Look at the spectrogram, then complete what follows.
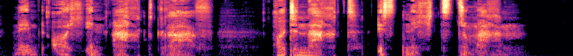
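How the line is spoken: Whispered in Franconian. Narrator (German): jemand flüsterte in fränkischer Sprache

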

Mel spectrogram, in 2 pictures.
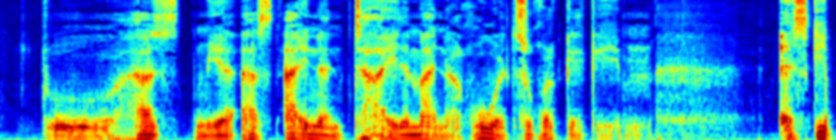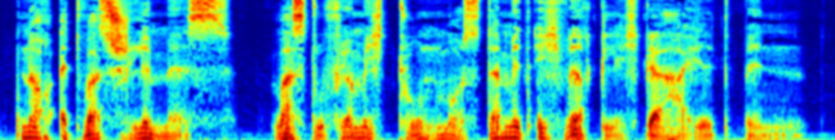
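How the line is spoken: Feigned weak, broken voice. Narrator (German): Der König aber sprach und verstellte dabei die Stimme, so daß sie sich schwach und gebrochen anhörte

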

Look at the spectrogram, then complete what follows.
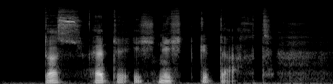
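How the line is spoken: Plain. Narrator (German): sagte der Oberküchenmeister

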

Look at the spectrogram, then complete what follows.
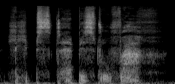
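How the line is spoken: Whispered. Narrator (German): eine Stimme flüsterte durch die Luke

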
